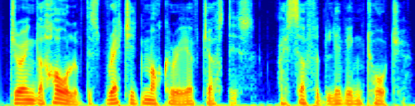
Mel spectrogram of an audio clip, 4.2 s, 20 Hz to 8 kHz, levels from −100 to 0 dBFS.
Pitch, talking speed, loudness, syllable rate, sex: 90 Hz, 190 wpm, -21 LUFS, 6.7 syllables/s, male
